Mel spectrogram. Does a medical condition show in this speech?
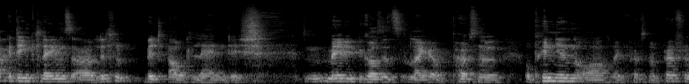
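No.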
